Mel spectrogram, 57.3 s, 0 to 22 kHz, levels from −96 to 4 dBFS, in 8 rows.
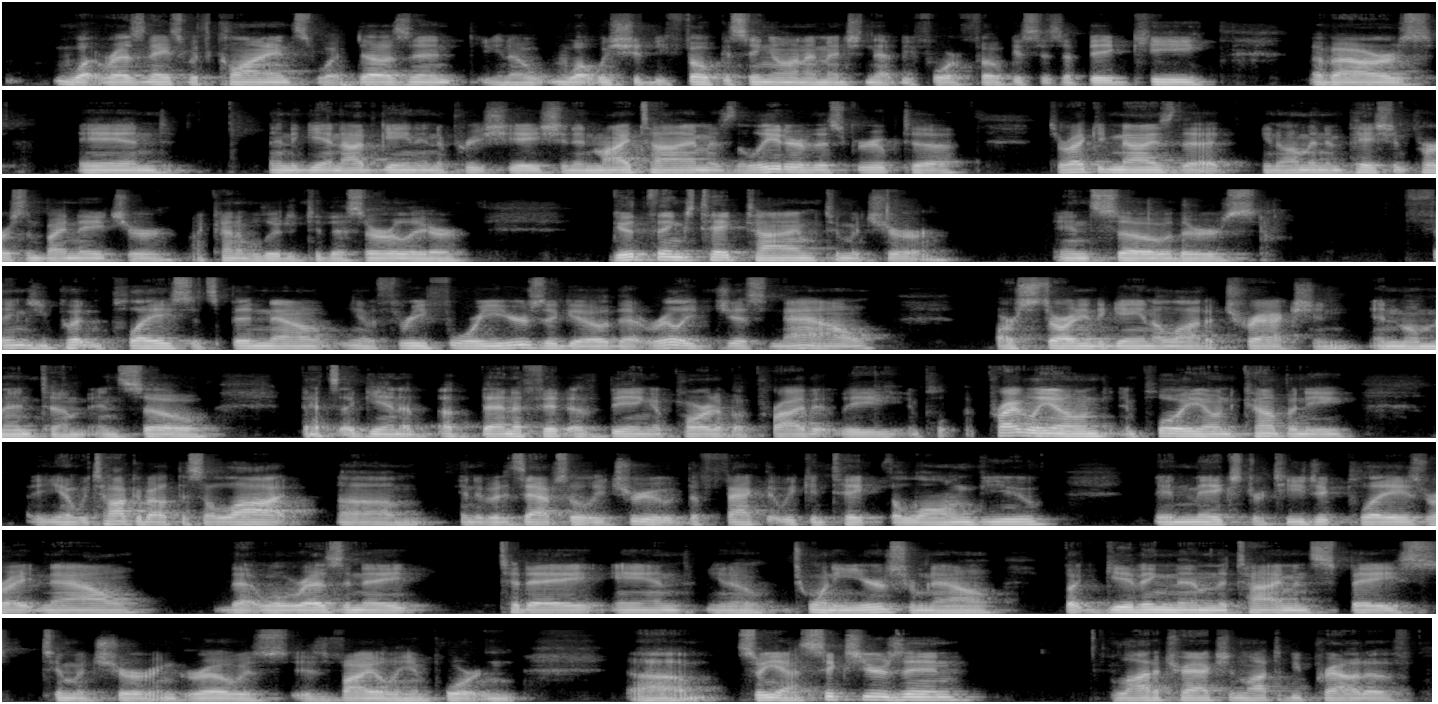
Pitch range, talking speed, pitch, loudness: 100-110 Hz, 200 wpm, 105 Hz, -24 LUFS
